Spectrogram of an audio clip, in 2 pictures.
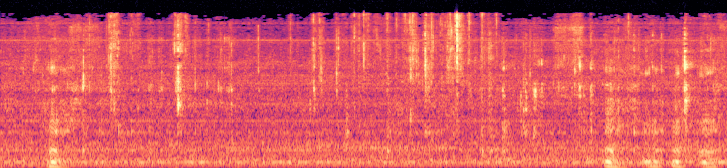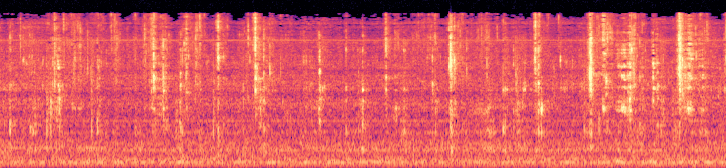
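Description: A person chewing a mouthful of pancake, with scattered light clicks of a metal fork on a plate as food is cut and picked up. A steady low hum lies underneath.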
